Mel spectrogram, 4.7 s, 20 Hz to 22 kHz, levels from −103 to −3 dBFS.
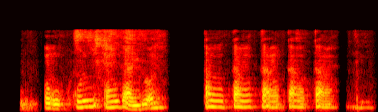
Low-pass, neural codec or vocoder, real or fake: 7.2 kHz; codec, 16 kHz, 4 kbps, FunCodec, trained on Chinese and English, 50 frames a second; fake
